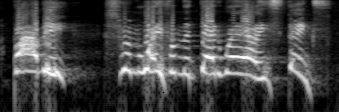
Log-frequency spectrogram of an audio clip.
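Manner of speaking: put-on high, loud shout calling a kid out of the water; frantic parent shout. Parent on the beach shouting to Bobby, loud panicked call. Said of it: "It'll be".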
